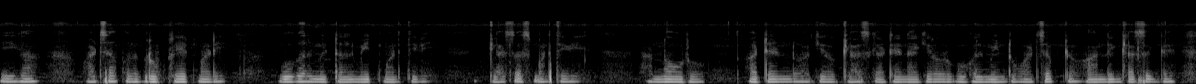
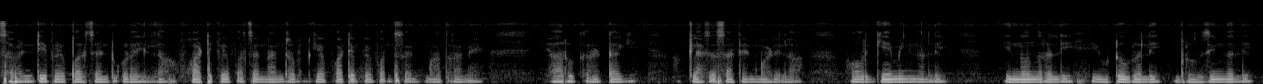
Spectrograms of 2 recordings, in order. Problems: background sounds at intervals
